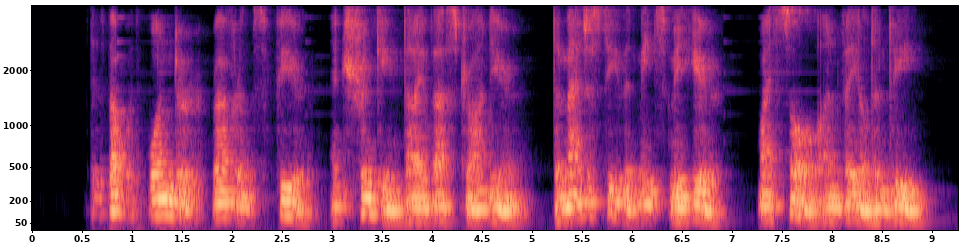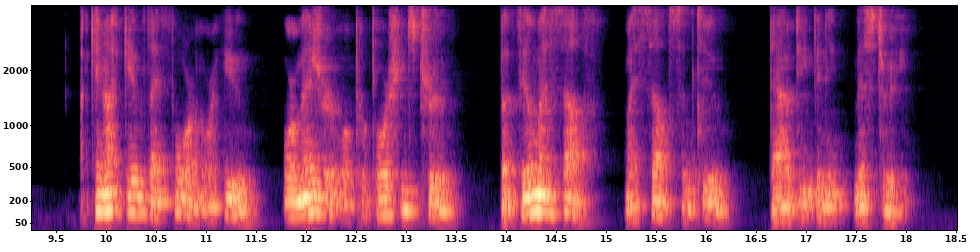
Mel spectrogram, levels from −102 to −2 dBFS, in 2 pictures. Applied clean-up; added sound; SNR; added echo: neural mask model DeepFilterNet 3.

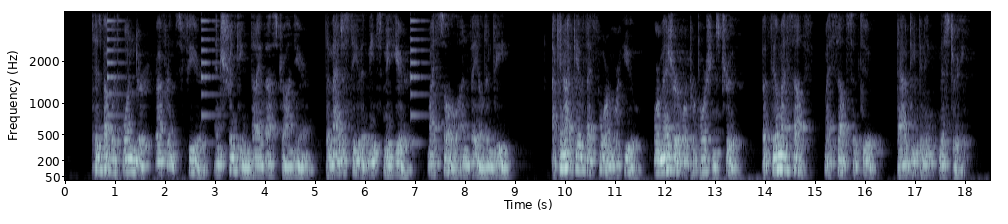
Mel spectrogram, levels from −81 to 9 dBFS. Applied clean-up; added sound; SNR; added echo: classical method WPE with log-MMSE.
